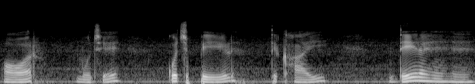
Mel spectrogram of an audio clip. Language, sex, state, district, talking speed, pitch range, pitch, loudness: Hindi, male, Madhya Pradesh, Katni, 100 wpm, 120-130 Hz, 125 Hz, -19 LUFS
